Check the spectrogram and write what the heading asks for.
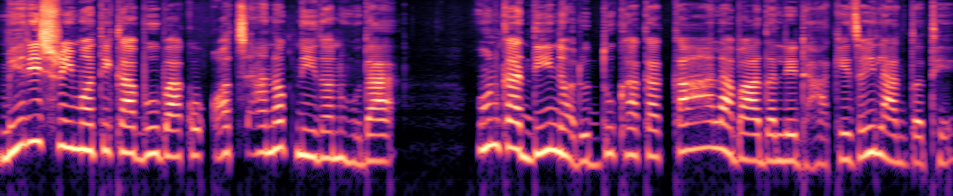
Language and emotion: Nepali, sad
